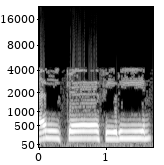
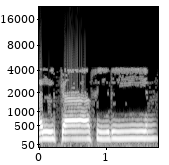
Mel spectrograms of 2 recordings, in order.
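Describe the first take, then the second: First: الكافرين with alif mixed with ya, kefirin, slow; tilted alif. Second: الكافرين with a full open a, slow; open alif. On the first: Teacher demonstrates the wrong, tilted alif. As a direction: bend the alif of الكافرين toward e. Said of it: "فهذا الصوت الثاني فيه خلط". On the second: Teacher demonstrates the correct open alif. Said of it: "شايفين الفرق". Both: Shown as a demonstration.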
